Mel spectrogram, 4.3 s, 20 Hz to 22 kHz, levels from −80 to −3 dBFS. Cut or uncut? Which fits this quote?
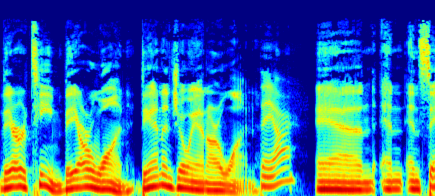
uncut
